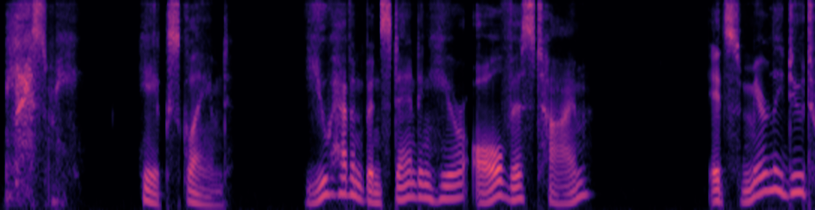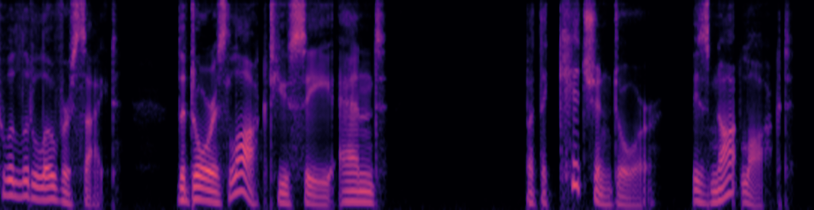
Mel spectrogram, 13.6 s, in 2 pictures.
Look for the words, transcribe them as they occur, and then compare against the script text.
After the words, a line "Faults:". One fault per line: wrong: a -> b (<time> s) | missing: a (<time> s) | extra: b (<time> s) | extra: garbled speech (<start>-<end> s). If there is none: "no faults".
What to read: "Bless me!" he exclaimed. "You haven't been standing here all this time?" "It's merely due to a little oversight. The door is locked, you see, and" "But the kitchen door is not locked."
"Bless me!" he exclaimed. "You haven't been standing here all this time?" "It's merely due to a little oversight. The door is locked, you see, and" "But the kitchen door is not locked."
Faults:
no faults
